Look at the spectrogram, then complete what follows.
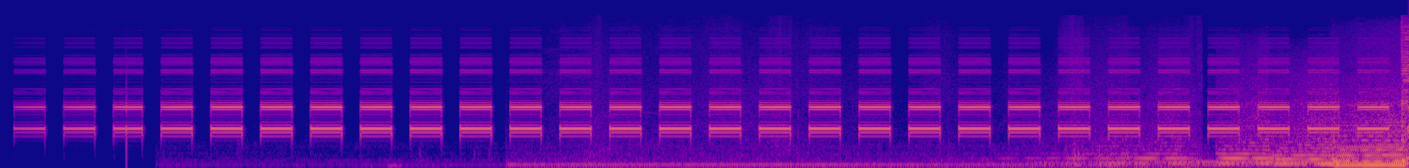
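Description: Electronic alarm clock beeping in a steady rhythm of short, even beeps, about two a second, fading in over the first couple of seconds. Low music swells in underneath near the end.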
